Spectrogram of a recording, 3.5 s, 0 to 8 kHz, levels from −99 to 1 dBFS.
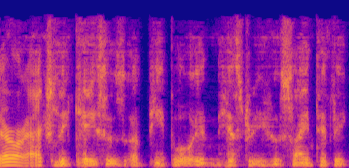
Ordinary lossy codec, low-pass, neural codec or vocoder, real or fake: MP3, 48 kbps; 7.2 kHz; vocoder, 22.05 kHz, 80 mel bands, HiFi-GAN; fake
